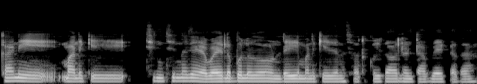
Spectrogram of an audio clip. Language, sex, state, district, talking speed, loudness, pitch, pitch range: Telugu, male, Andhra Pradesh, Visakhapatnam, 165 wpm, -18 LUFS, 140 Hz, 135-145 Hz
